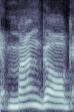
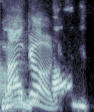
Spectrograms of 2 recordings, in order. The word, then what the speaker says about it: Mangog: One of my favorite moments is Thor beating Mangog and Thanos. See that? Mangog. Or I probably misfucking pronounced it, Mauler. Don't worry, I'll do it for you. What is it? Man and then Gog.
